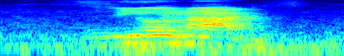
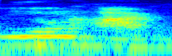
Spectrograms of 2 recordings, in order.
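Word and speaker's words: Leonhard: हम फिर से रिपीट कर रहे हैं, लियोनार्ड, नॉट लियोनहार्ड, लियोनार्ड Euler, and this is transcendental, n is silent, transcendental।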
